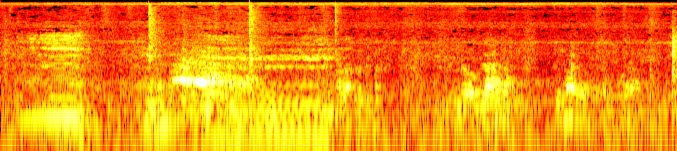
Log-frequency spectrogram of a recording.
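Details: Large bull coming out of its pen at an Indonesian cattle farm, lowing several times: a short harmonic moo, then a deeper, longer bellow, with people talking and shed noises around.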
